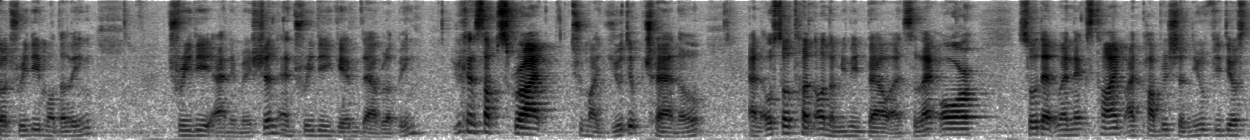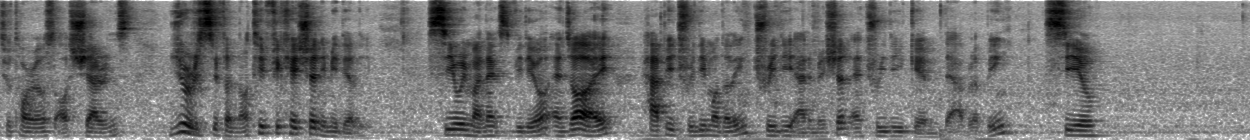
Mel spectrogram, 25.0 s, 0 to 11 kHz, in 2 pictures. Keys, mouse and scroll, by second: 0.0-2.8 middle drag, 1.3-1.9 scroll, 2.8 click, 3.5 scroll up 1, 3.5-8.1 middle drag, 3.5-4.0 scroll, 6.4-7.3 scroll, 8.0 scroll up 3, 8.1-18.5 drag, 18.5-19.9 drag, 19.9-25.0 middle drag, 19.9-23.0 scroll, 23.0 scroll, 24.0-25.0 scroll down 5.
